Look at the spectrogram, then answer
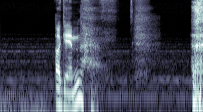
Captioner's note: sighs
